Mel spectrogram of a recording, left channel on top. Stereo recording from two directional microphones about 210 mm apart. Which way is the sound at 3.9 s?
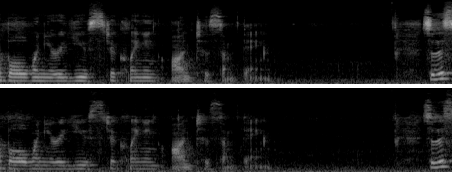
40° left (ahead or behind).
